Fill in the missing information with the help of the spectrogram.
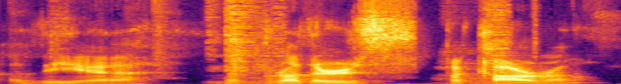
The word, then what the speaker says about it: Porcaro: Oh, you said it right this time. – yeah, you, you made me nervous. I was panicking. you typically you would say Pacaro. Yeah. or Caro, Pacaro. Yeah.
